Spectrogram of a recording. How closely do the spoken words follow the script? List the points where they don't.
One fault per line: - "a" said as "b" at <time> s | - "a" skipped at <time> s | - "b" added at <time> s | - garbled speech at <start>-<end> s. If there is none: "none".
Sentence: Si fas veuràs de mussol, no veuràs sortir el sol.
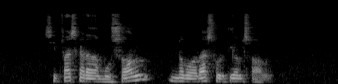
- "veuràs" said as "cara" at 0.8 s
